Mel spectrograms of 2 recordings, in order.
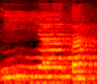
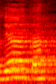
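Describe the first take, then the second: First: The y sound is doubled and held. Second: The y sound is single and short. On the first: The speaker calls it right. "iyyaka itu harus ditasdid iyanya" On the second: The speaker calls it wrong. "iyanya tidak ditasdid"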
